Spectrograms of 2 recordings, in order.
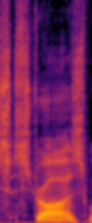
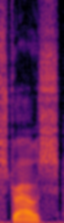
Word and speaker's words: Strauss: The first Senate rejection I covered was in 1959 when Louis Strauss, which was the way he pronounced Strauss,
